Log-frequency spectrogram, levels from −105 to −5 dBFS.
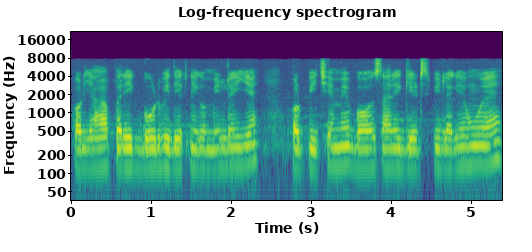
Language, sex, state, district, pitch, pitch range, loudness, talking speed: Hindi, male, Bihar, West Champaran, 130 Hz, 125-135 Hz, -19 LUFS, 235 wpm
